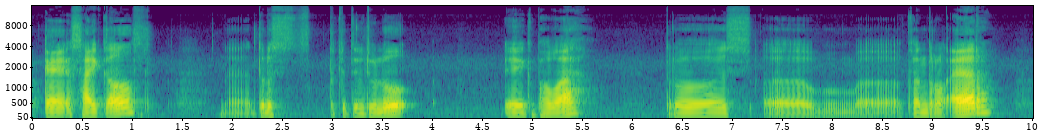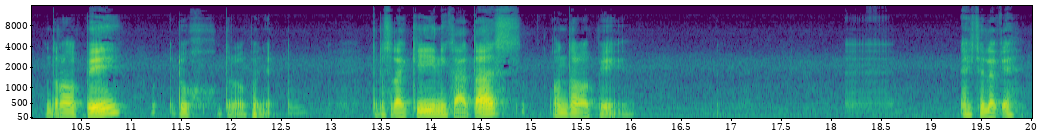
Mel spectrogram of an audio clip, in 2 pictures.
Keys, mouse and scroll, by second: 0.9 shift+middle click, 1.5 s, 2.5-2.8 scroll up 8, 2.9 shift+middle click, 3.2 s, 3.7 scroll down 6, 3.9 shift+middle click, 4.3 Tab, 5.0 e, 6.0 scroll up 2, 7.0 ctrl+e, 7.6 e, 8.2 ctrl+z, 8.7 ctrl+r, 9.2 s, 10.2 ctrl+b, 13.3 click, 14.4 g, 15.4 ctrl+b, 19.0 Tab, 19.8 Tab.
